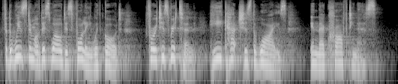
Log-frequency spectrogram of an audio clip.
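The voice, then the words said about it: English accent. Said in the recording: “everybody this morning has an English accent”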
